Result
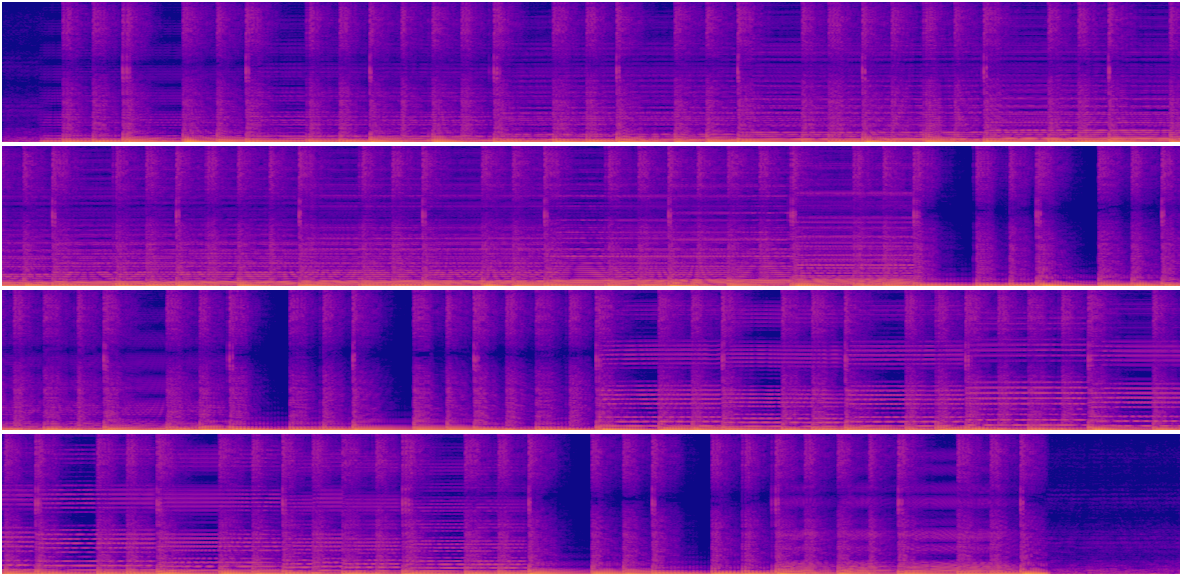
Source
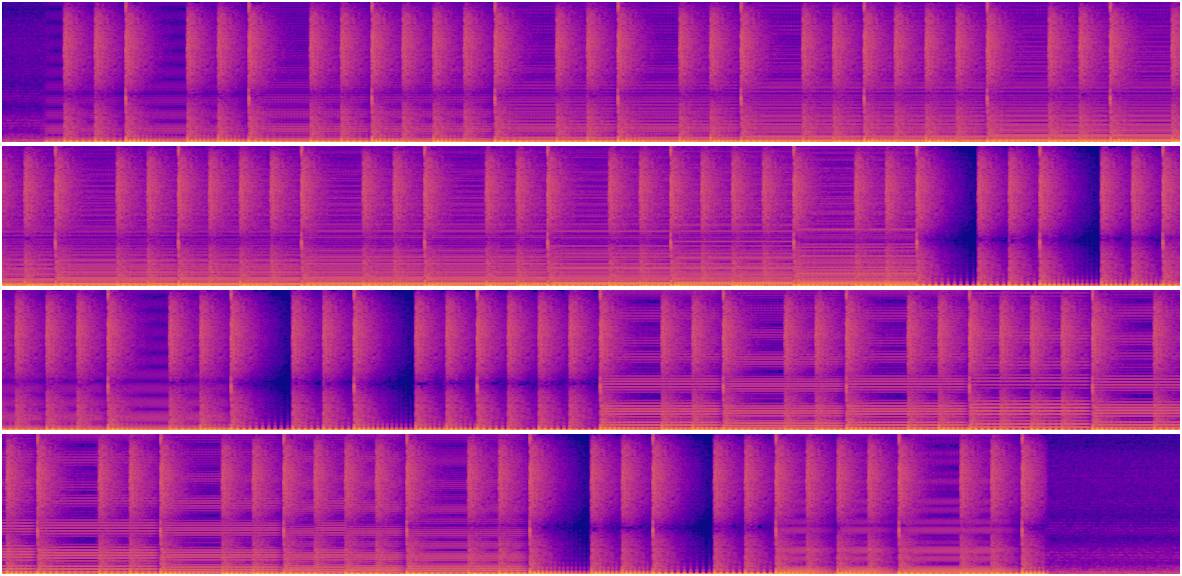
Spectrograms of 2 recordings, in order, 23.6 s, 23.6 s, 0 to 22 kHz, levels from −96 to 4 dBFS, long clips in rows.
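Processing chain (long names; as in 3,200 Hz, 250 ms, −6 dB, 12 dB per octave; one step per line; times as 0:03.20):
pitch shifter +8.5 semitones
multi-voice chorus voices 2, 0.54 Hz, delay 11 ms, depth 4.7 ms
level −8.5 dB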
